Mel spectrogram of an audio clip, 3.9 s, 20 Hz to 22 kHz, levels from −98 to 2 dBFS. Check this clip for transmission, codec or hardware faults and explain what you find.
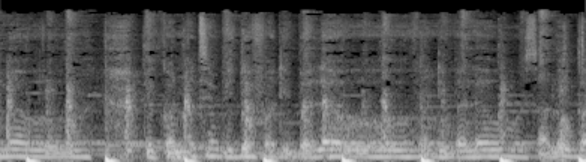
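Nothing stood out on listening that would point to a problem anywhere along the transmission, coding or playback path.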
